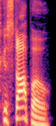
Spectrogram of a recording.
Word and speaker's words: Gestapo: Still didn't even pronounce it right. It's Gestapo.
